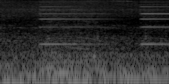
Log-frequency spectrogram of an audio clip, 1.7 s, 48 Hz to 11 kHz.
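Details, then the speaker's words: 2014 Range Rover Evoque after replacing the camshaft sensor for code P0016: even, low idle rumble with no knocks, ticks or hunting and a repeating chime over it; normal idle. "no knocking no no nothing no idling sounds good"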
